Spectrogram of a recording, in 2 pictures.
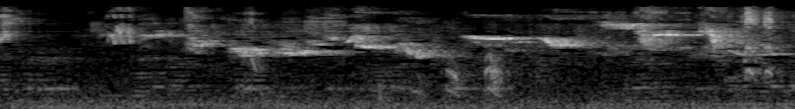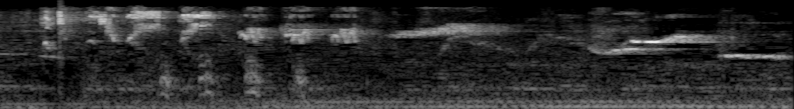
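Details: White-rumped shama, a prize-winning caged kacer, singing a dense, varied run of high chirps, trills and whistled phrases that rise and fall without pause.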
